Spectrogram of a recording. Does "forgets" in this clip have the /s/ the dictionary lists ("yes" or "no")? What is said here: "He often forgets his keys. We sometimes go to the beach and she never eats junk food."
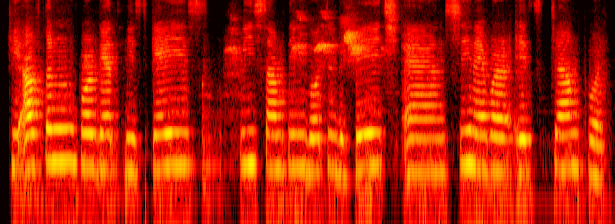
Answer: no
